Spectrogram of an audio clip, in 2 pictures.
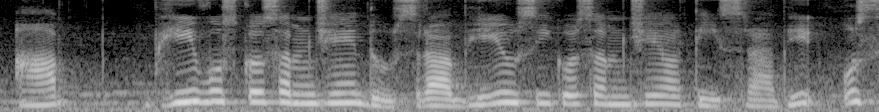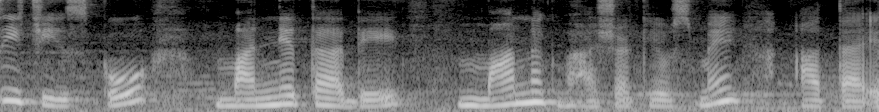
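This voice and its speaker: Teaching grammar, a young woman from Uttarakhand, India, asks questions, supplies the answers herself, and keeps making sure her students follow along. She has a slightly high voice with a dark tone.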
